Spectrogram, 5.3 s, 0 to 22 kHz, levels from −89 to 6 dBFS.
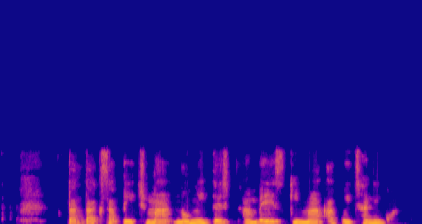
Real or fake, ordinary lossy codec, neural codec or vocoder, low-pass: fake; Opus, 64 kbps; vocoder, 44.1 kHz, 128 mel bands, Pupu-Vocoder; 7.2 kHz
